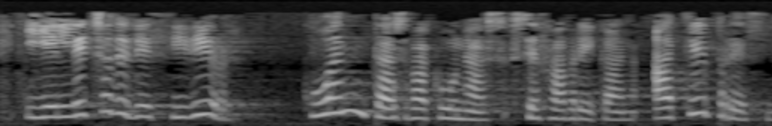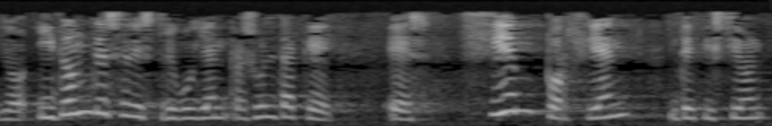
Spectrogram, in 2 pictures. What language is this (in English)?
Spanish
